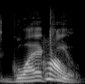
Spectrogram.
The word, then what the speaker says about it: Guayaquil: Well, I'm going in November to, I'm probably pronouncing it wrong, to Guayaquil or Guayaquil in Ecuador. – Okay, I'm going to tell you how to pronounce it. I'm going to tell you how to pronounce it. It's Guayaquil. Oh.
